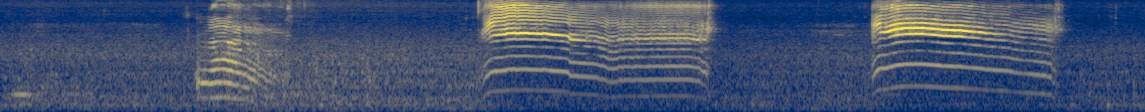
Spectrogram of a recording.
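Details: Attention-seeking kitten meows three times: a faint short cry, then two loud drawn-out meows that hold steady before dropping slightly at the end.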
